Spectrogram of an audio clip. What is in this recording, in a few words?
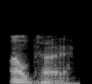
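"alto", AUS, male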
